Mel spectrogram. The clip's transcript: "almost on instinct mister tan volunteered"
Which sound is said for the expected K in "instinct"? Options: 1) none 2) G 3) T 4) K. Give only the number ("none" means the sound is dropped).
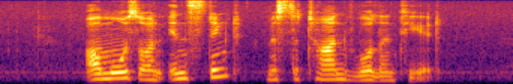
4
